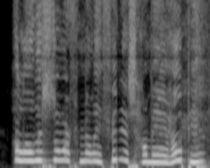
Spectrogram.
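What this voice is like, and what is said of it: Put-on silly phone voice. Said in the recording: “I'd pull up, like, a random-ass voice ... you sound like James Charles”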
